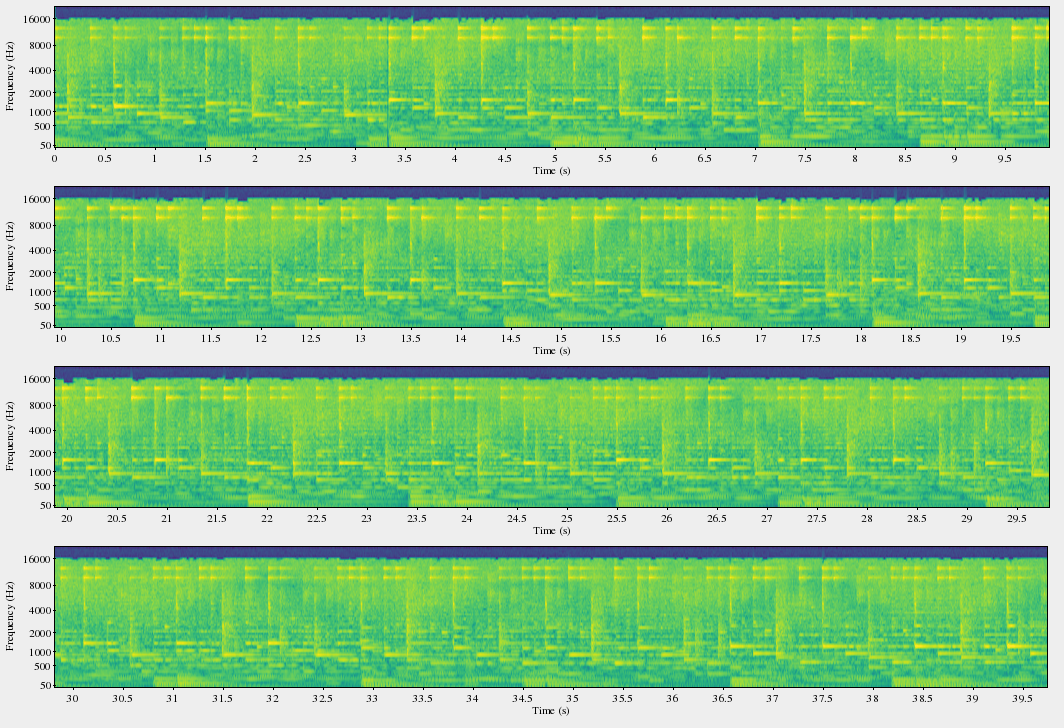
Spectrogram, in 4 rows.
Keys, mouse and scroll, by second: 2.5 Return, 3.9-4.6 scroll down 2, 4.6-5.3 scroll down 1, 5.3-6.4 middle drag, 10.0 click, 22.1 ctrl+d, 24.3 ctrl+s, 27.9-31.8 middle drag, 32.1 click, 37.0 click.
